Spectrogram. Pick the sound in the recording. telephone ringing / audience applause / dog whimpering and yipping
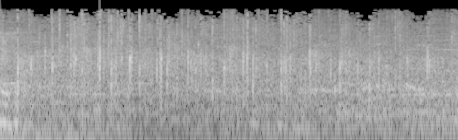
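audience applause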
